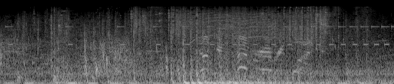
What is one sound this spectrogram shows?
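A pistol fires shots.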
